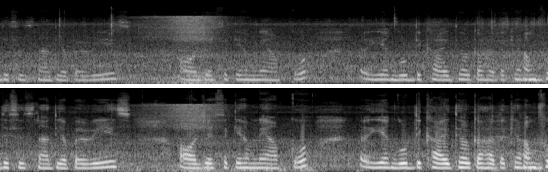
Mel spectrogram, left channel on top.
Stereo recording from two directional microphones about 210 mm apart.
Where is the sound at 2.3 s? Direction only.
35° right (ahead or behind).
